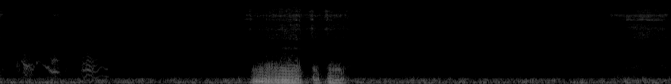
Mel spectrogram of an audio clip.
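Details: Pet dog named Bbomi, asleep, gives one deep, rumbling snore lasting under a second amid quiet background hiss, with faint soft breathing sounds before it.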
